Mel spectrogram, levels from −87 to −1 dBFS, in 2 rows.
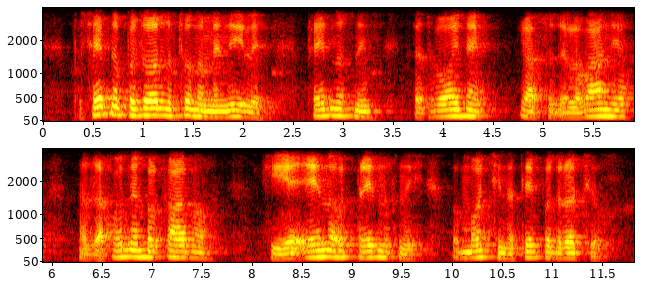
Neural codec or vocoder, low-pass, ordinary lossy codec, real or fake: none; 3.6 kHz; Opus, 16 kbps; real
